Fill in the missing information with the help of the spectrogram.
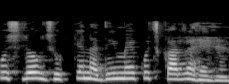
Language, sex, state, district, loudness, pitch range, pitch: Hindi, female, Chhattisgarh, Bilaspur, -17 LUFS, 245-280 Hz, 255 Hz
